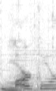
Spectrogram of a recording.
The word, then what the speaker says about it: markhor: And I think markhor, I don't know if I'm saying it right, it's like mark like the name mark, m a r k, h o r.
